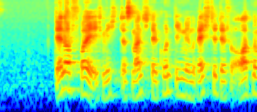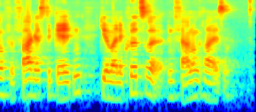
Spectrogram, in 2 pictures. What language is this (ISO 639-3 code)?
deu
